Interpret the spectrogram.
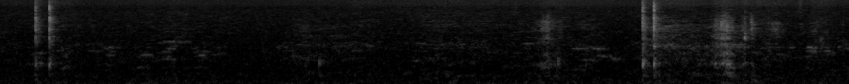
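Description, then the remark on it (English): Quiet computer keyboard keys clicking in small scattered bursts, a couple of taps early on and a cluster of quick clicks near the end, over a faint background hum. “You know, guys, I used to have this cool little sleek keyboard that was like thin and you wouldn't get the noise on it.”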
